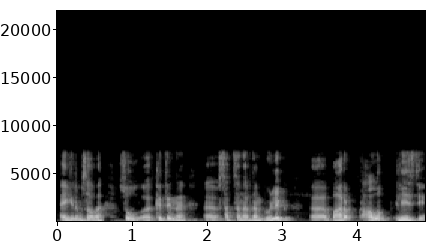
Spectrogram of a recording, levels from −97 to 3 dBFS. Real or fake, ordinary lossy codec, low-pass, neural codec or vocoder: real; none; 7.2 kHz; none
